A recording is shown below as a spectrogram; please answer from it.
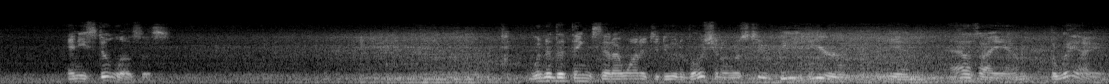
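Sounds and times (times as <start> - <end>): faint hiss: 0.0 - 11.0
low background rumble: 0.0 - 11.0.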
